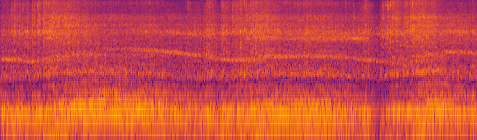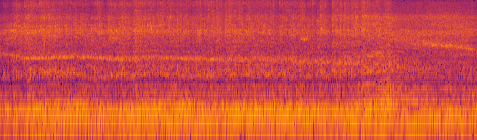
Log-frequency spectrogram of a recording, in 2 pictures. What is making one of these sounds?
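A car engine revs up and falls back several times.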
